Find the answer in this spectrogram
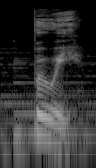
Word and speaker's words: Bowie: It's actually pronounced Bowie. What? No, it's like the last name, like David Bowie. Different last name. Bowie.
